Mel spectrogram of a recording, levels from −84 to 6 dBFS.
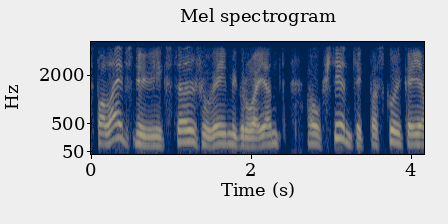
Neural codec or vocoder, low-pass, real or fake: none; 3.6 kHz; real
